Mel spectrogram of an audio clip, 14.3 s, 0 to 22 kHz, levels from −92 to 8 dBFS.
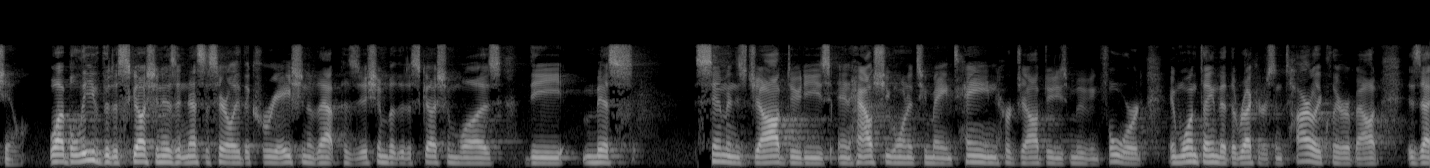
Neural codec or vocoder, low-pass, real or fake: none; 7.2 kHz; real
